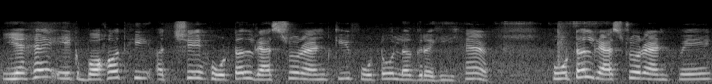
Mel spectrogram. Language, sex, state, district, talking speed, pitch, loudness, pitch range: Hindi, female, Punjab, Fazilka, 135 wpm, 255 Hz, -17 LUFS, 230-280 Hz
